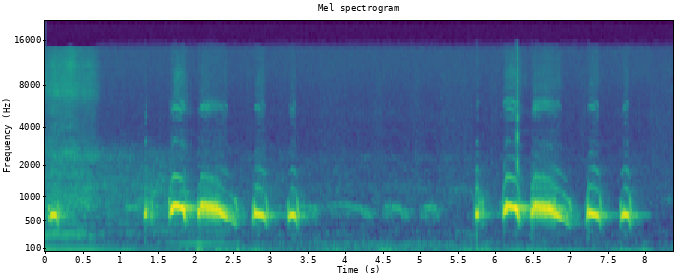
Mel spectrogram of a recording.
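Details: Night 'kuk 2' lure call of a spotted dove (derkuku), used so other doves join in; two phrases of low coos, each with a drawn-out falling coo flanked by short notes, faint quieter coos between.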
